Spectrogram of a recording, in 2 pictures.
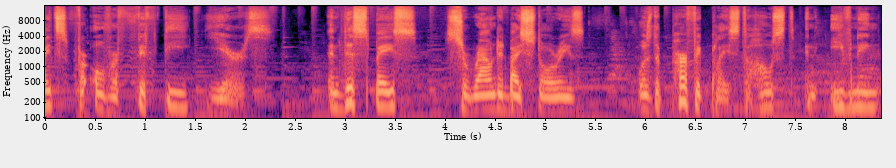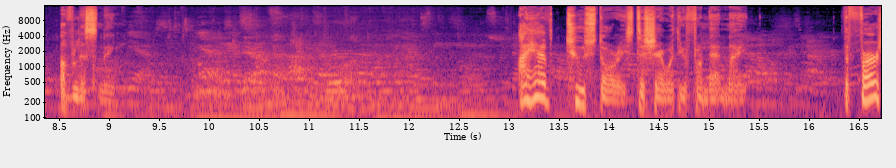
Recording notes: Our debut episode was recorded June 2022 at the Tattered Cover Bookstore in Denver.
